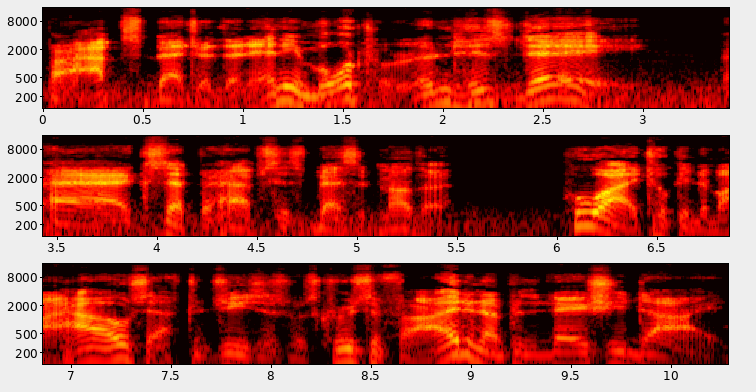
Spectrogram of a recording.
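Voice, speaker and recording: An actor playing a gentle, devout apostle saint in a children's audio drama, telling his story with reverent, measured delivery. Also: deep voice, big pitch swings, a little hiss or hum, full character voice.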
